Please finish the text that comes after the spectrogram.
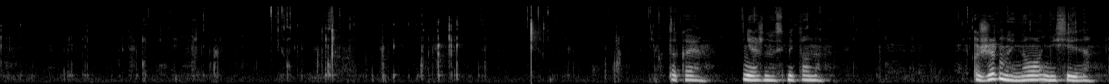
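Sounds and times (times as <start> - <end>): close chewing wet clicks: 0.0 - 7.5.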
